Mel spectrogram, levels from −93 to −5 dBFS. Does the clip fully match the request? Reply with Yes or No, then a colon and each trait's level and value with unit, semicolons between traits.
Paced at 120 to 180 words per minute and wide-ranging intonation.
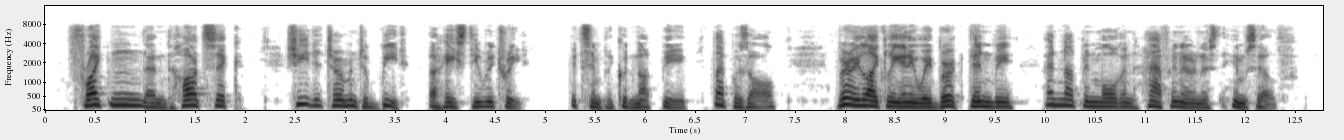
Yes: average, 150 wpm; wide, 6.0 semitones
